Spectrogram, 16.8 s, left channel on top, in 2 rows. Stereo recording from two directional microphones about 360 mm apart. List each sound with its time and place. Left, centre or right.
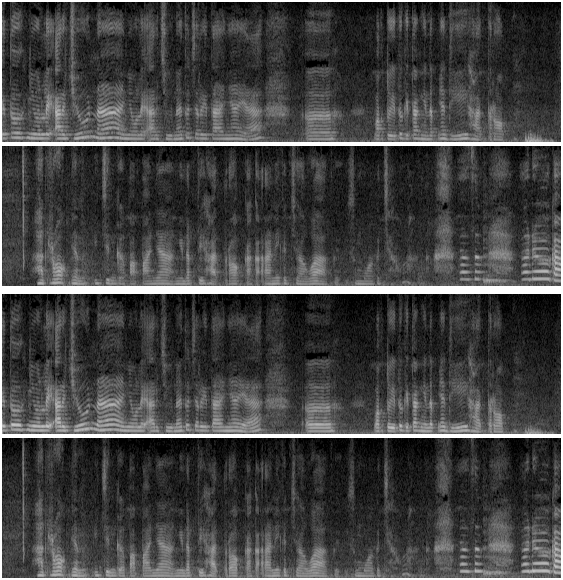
0.0 s speech: centre
8.6 s speech: centre
14.9 s speech: centre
